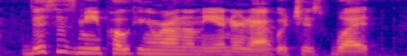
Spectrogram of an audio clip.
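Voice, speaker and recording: On a very clean recording with a silent background, a plain, everyday voice uses ordinary pitch variation. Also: woman. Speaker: vlogger with chronic illness. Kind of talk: casual health vlog monologue. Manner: rambling with fillers.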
